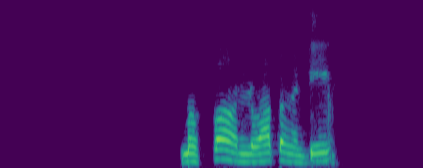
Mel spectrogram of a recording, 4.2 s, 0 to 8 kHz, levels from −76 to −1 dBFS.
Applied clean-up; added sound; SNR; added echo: neural mask model Resemble Enhance denoiser.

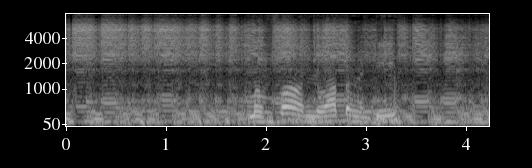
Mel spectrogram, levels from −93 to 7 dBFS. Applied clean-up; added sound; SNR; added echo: neural mask model RNNoise.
